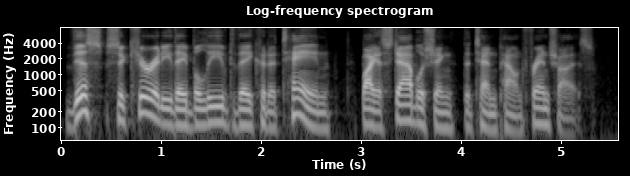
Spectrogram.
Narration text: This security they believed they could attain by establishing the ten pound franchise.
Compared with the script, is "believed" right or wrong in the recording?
right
